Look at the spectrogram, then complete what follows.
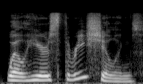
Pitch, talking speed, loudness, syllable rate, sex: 195 Hz, 165 wpm, -15 LUFS, 4.7 syllables/s, female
